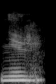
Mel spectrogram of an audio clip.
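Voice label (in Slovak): "nez", Slovak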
